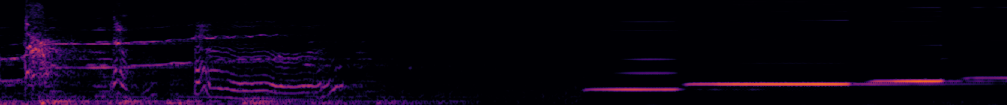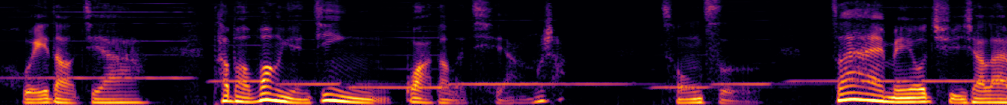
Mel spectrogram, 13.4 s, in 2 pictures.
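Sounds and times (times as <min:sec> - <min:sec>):
dog barking with high-pitched yips: 0:00.0 - 0:01.1
speech: 0:06.9 - 0:13.4.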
